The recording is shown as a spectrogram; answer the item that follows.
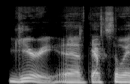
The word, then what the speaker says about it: Geary: care all right well I'll try to keep pronouncing it Geary Geary that's the way it's supposed to be hey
